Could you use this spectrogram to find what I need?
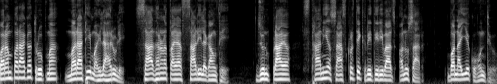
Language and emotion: Nepali, neutral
